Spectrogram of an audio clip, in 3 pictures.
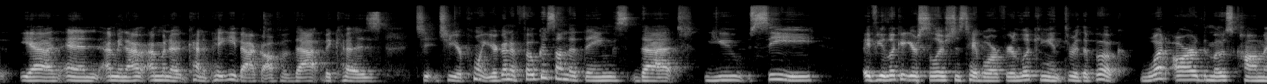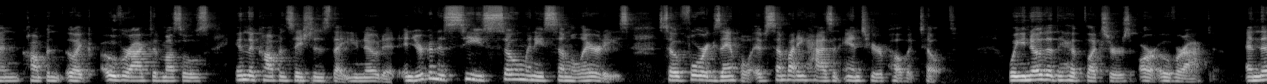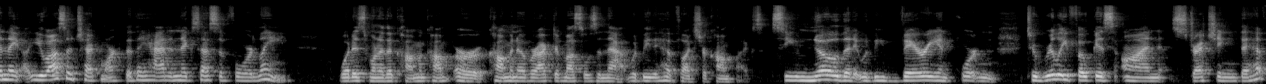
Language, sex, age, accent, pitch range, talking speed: English, female, 30-49, American, 165-195 Hz, 210 wpm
